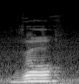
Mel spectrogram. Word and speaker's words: Ro: Ro, Kemet. Right? And the pronunciation Ro is tied to Coptic, which is a later stage of the language where they still have Ro.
